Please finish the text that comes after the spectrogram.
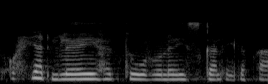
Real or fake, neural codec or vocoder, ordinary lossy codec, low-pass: fake; codec, 16 kHz, 2 kbps, X-Codec, HuBERT features, trained on LibriSpeech; AAC, 32 kbps; 7.2 kHz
